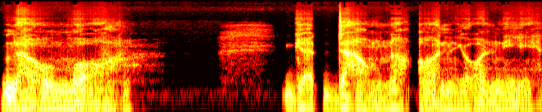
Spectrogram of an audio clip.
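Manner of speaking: breathy, soft, authoritative tone. Showing how a Bene Gesserit command is read: soft breathy command voice. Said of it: "I would lean close to the microphone and I would say".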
